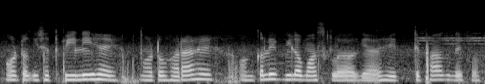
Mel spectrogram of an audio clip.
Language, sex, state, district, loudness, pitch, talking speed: Hindi, female, Haryana, Rohtak, -14 LUFS, 200 Hz, 235 wpm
